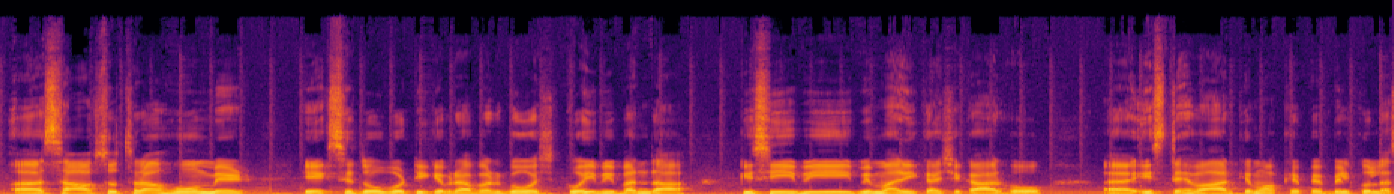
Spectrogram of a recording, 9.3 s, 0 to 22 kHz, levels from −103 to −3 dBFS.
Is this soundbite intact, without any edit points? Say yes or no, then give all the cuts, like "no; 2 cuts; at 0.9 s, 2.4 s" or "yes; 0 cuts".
yes; 0 cuts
